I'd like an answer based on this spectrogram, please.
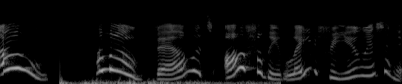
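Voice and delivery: tiny, very high-pitched, sing-song little voice. Narrator voicing a small voice inside a doll's head greeting belle: very small voice. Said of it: "a very small voice inside goes".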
